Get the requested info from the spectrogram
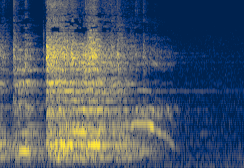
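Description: Television soundtrack played through computer speakers: music, then a sudden loud noisy burst about half a second in that fades away over about a second.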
